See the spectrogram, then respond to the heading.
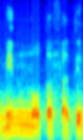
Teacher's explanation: Ini kalau kita perhatikan nutfatin itu huruf to-nya berada di tengah kata, maka berlakulah dia qalqalah sughra, mantulnya dikit aja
